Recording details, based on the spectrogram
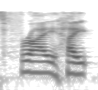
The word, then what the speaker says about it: Freiheit: David Freiheit, how are you? Am I pronouncing that right? – Yes, it is. It's Frei height phonetically, unless we're in French and we roll the R.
